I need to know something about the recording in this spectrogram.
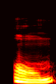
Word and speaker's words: Om: is a u m om we pronounce it om and we spell it o m although the original idea was aum and that word is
